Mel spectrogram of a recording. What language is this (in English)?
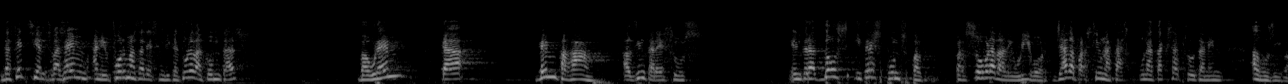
Catalan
